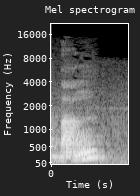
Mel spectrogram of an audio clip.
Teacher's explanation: Okey, N dengan K, kalau ikutkan dia eja dengan nun dengan kaf. Tetapi di sini sebutan kita tak sebut dengan jelas huruf N tersebut.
